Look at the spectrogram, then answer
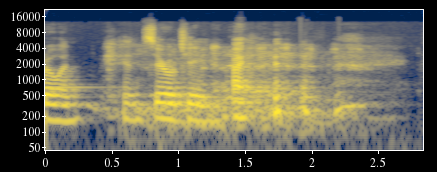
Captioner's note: laughter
